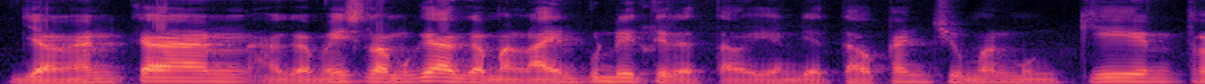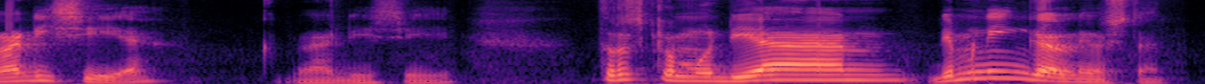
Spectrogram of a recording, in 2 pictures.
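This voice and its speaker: A man hosts a casual interview, asking curious questions and following up on each answer. He often rephrases what he has just heard to check it, in an everyday mid-pitched speaking voice. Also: animated, normal speed. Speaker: podcast host.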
